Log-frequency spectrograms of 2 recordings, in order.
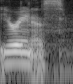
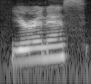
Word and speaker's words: Uranus: most people pronounce it uranus put the emphasis on the wrong syllable um apparently i just looked this up before this video and uranus is how um astrology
